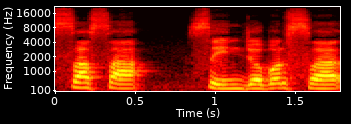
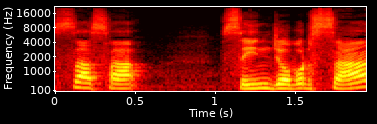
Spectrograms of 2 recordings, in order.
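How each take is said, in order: No difference in how they are said.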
